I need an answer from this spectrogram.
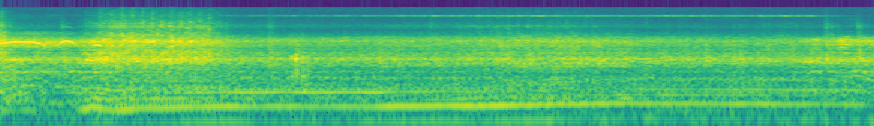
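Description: Democross car's engine running steadily, heard from inside the car. Its pitch steps up slightly a little under a second in and then holds. A short burst of hiss sounds about a second in.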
